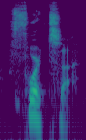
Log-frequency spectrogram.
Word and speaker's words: Forza: Forza Horizon 5 or if you want to say it correctly, Fortza?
